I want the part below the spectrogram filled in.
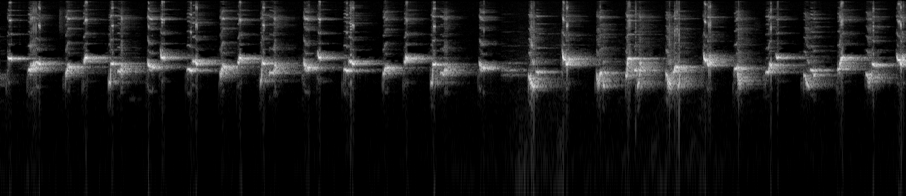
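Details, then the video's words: Yellow-vented bulbul singing vigorously and persistently in fast, rapid-fire style, used as a lure for tutoring other birds: rapid chattering series of short, slurred notes, about three per second, some rising and some falling, with no other sounds. "Trucukan gacor narung ropel ngotot"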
